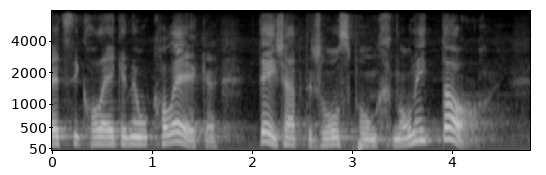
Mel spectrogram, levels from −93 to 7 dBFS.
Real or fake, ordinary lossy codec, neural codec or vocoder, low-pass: real; none; none; 7.2 kHz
